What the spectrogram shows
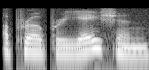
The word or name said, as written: appropriation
